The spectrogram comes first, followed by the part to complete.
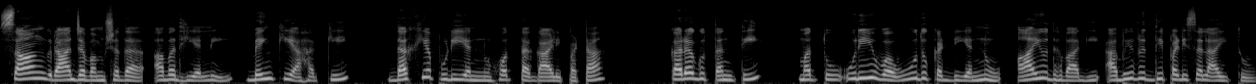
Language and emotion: Kannada, neutral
